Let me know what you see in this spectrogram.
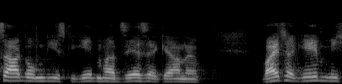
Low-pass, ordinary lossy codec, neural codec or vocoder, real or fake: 7.2 kHz; none; none; real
